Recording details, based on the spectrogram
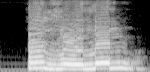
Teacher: دال کو نرمی کے ساتھ ادا کریں گے، اس میں سیٹی کی آواز پیدا نہ ہو.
